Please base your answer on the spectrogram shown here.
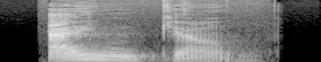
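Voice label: "aingeal", Scottish Gaelic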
